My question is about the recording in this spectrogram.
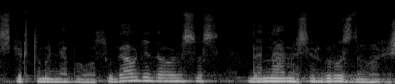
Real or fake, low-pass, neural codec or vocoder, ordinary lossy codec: real; 14.4 kHz; none; MP3, 64 kbps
